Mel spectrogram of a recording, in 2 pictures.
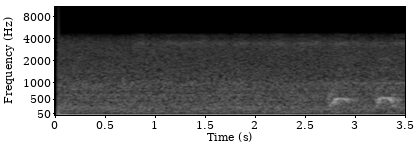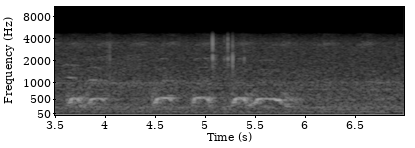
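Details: Owl perched above a creek in the morning, giving a faint series of low, soft hoots in short groups midway through, set against a steady broadband background hiss, with a couple of brief high clicks.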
